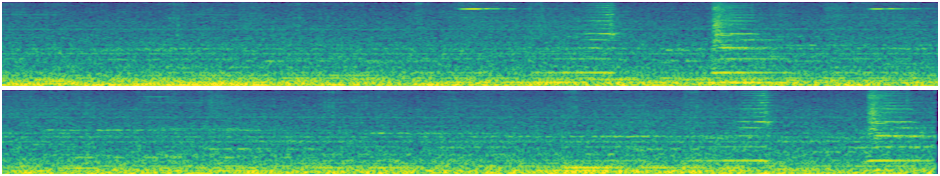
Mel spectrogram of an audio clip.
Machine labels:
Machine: slide rail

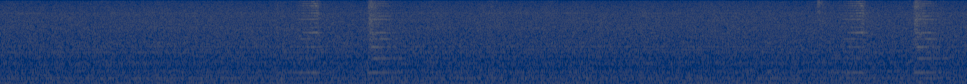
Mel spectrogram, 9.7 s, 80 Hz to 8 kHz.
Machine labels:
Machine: slide rail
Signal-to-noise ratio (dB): -6 dB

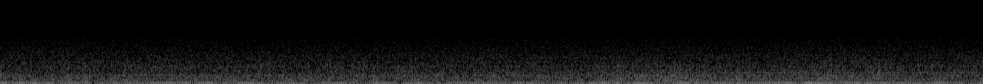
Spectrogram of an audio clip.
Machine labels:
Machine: fan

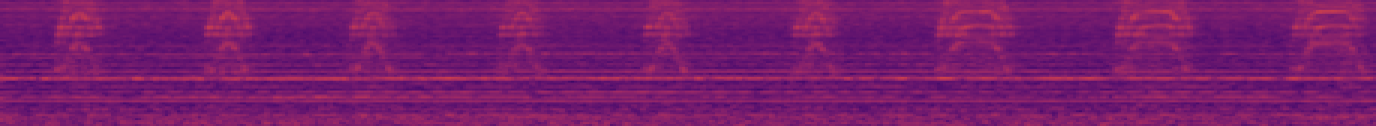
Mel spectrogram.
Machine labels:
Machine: slide rail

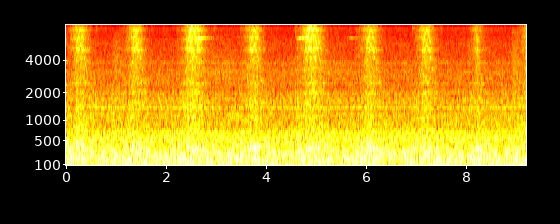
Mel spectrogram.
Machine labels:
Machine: slide rail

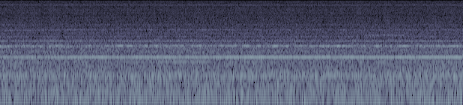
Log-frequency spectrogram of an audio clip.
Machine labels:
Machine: fan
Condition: abnormal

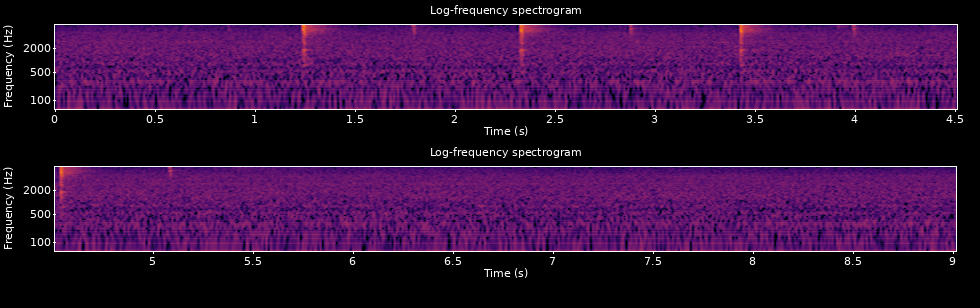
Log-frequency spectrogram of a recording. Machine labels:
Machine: valve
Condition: abnormal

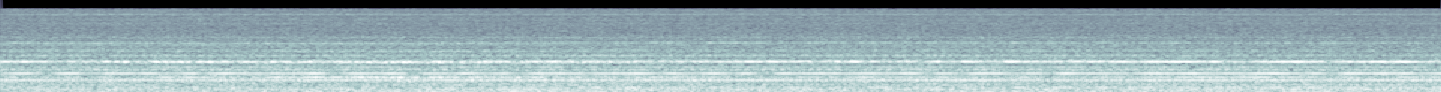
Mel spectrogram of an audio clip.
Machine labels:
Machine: pump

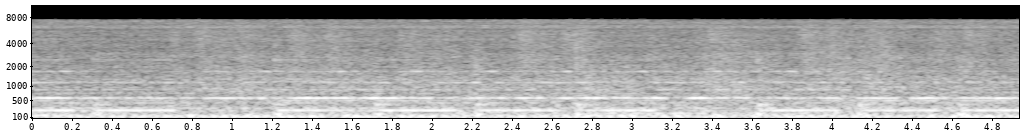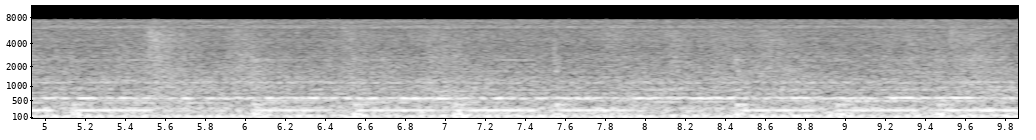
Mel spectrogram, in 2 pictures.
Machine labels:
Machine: slide rail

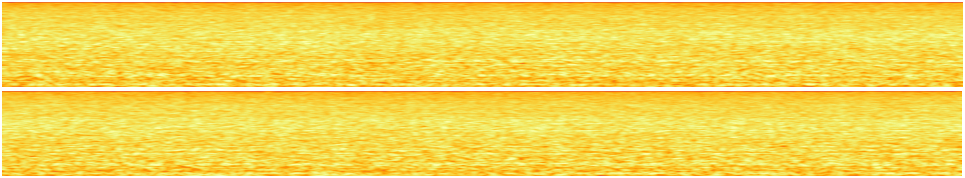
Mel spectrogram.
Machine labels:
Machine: fan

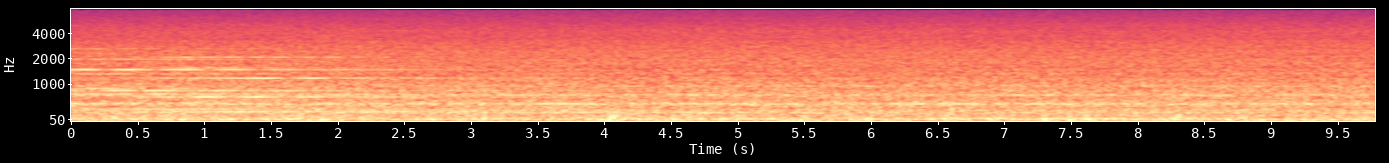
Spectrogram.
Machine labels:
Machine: fan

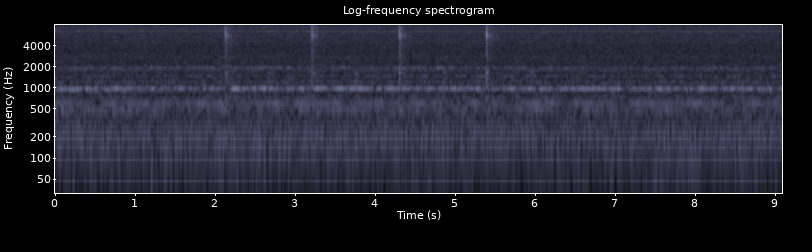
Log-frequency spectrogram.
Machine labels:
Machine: valve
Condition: normal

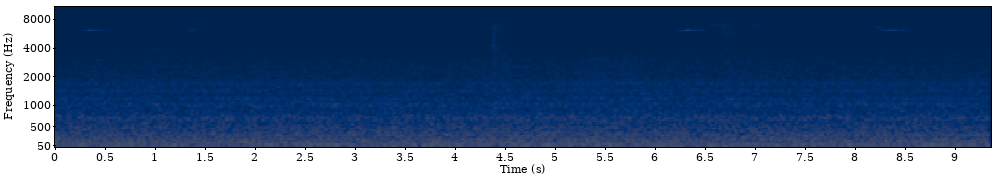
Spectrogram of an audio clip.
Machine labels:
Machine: fan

